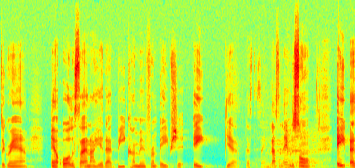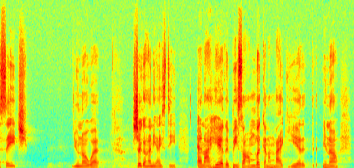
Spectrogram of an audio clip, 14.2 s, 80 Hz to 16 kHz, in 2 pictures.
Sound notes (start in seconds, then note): 4.9 audience laughs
